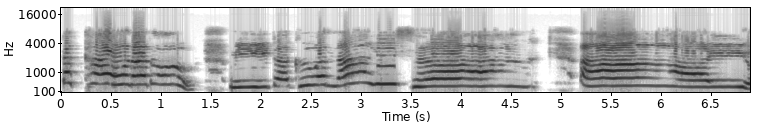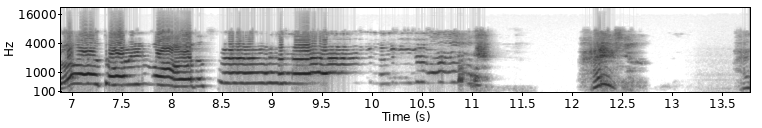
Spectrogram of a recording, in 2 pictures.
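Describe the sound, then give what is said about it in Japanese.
A voice sings a melodic line loudly from a kitchen, heavily distorted and clipping, with harsh crackle on sustained notes; the singing stops after about eleven seconds, followed by a short spoken word. “かなり音割れておりましたけど。”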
